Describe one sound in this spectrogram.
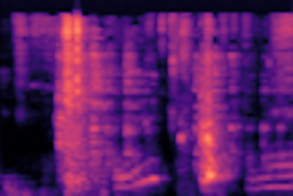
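A freezer door is pulled open.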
